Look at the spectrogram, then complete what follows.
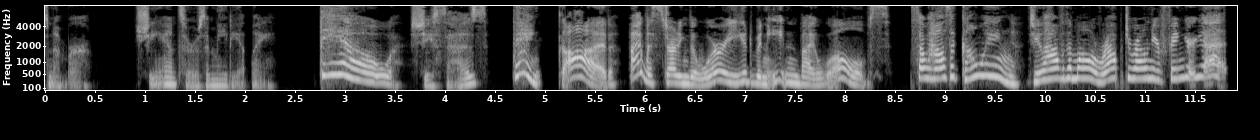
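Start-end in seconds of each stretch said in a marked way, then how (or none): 2.7-3.5 bright high call of relief; cheerful friend voice. A narrator's reading. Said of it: "Harper speaks with rapid cheer". 4.7-11.8 higher, louder, rapid cheerful friend; bubbly best friend teasing on the phone; cheerful chatter. A narrator's reading. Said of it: "Harper speaks with rapid cheer".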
